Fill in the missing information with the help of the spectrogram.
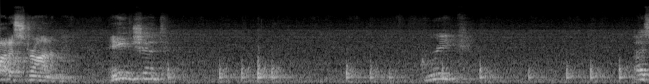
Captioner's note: marker clacks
